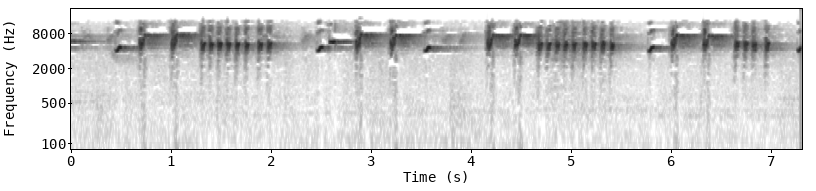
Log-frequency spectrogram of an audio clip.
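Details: Sunbird (kolibri ninja), a tutor recording for training magpie-robins and other songbirds, full of varied phrases: high, sharp shrill notes sliding upward, then rapid pulsed trills repeating in bursts about every two seconds.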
